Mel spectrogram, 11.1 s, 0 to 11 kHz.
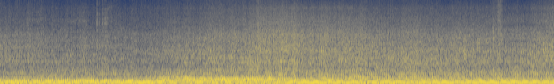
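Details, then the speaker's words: Carbureted Toyota 2T-G Celica warm after a drive and five minutes idling, temperature holding about 80°C thermostat level with new radiator and oil cooler: idle steady but slightly high because the carbs are not yet tuned or synchronized. "The idle is a bit high, as you can hear, but it's not really a problem."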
